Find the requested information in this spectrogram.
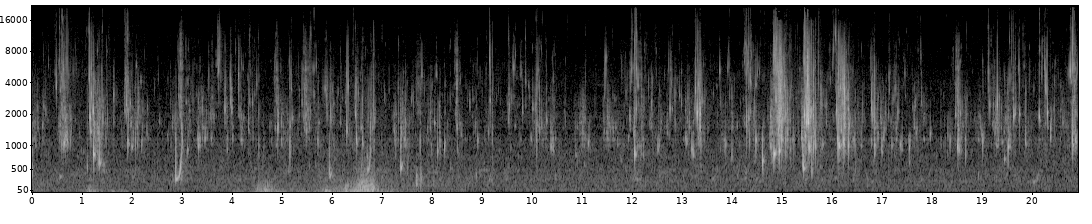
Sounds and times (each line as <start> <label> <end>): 4.3 water flowing 8.1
